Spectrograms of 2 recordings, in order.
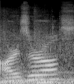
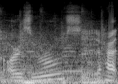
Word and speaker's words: Arzuros: Did she say Arzuros? Not Arzeros. Arzuros. Is that how you pronounce it?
